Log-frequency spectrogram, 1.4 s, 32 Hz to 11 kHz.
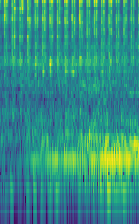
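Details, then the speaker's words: Honda Click 125i LED (2017–18) scooter engine running: fast even metallic ticking, louder when revved, traced to the cam chain tensioner, which is being removed to check. "ครับก็จะดังมาจากไอ้ตัวตัวนี้นะครับผมตัวปรับความตึงโซ่เดี๋ยวเรามาถอดดูกันนะครับว่ามันเสียหรือเปล่านะครับ"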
